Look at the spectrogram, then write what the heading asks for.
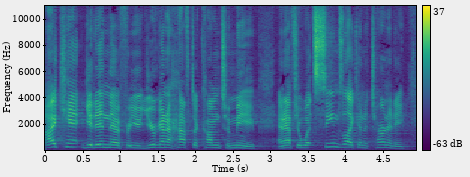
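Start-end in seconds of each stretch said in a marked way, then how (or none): none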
